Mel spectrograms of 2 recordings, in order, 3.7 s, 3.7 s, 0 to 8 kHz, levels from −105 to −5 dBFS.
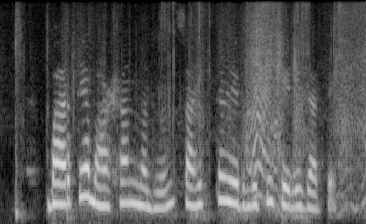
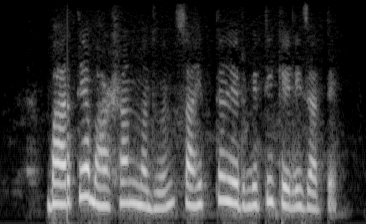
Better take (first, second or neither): second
